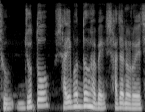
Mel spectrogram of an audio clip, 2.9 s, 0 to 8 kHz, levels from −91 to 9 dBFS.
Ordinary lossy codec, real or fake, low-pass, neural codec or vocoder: none; real; 7.2 kHz; none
